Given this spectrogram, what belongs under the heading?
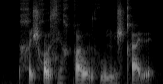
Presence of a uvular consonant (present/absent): present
